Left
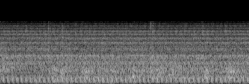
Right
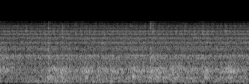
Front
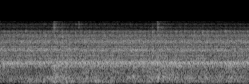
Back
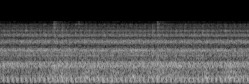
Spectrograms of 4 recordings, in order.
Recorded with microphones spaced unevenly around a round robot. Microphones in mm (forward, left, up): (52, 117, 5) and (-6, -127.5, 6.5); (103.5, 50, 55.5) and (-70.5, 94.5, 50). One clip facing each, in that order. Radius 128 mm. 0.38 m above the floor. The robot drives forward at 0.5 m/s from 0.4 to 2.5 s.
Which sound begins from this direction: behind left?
An engine running, at 0.0 s.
